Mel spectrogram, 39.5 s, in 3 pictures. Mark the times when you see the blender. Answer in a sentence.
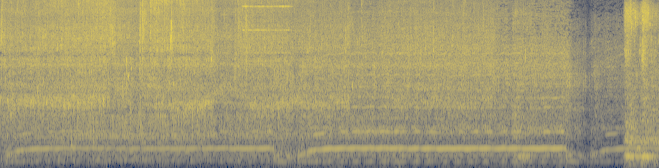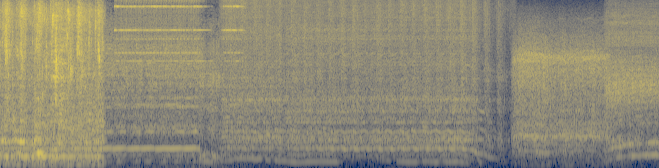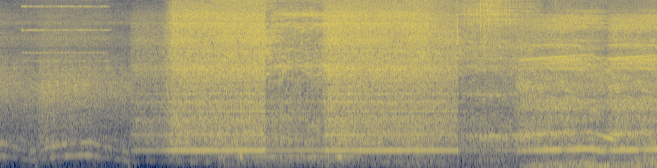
The blender can be heard from 0.0 to 39.4 s.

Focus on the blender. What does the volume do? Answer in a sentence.
The loudness of the blender goes down, then up.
